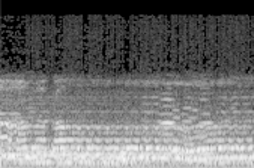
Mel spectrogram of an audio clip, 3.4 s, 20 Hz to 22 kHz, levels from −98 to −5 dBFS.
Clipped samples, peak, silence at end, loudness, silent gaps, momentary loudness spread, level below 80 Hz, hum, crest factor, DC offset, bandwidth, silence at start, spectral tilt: under 0.1%; 0 dBFS; 0 s; -13 LUFS; none; 2 LU; -36 dBFS; none; 12 dB; 4%; 5.4 kHz; 0 s; -9.5 dB/octave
